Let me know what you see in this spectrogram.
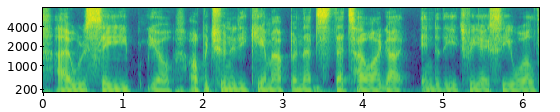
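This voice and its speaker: With a Northern Irish accent, a man speaks at a very deep, low pitch in a very clean recording with a silent background. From Northern Ireland, Belfast. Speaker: HVAC business owner. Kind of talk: interview.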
